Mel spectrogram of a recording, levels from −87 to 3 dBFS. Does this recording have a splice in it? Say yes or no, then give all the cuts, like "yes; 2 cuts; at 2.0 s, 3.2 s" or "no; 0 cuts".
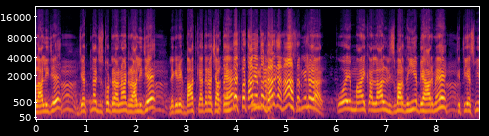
no; 0 cuts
